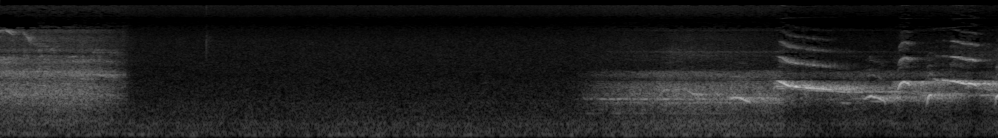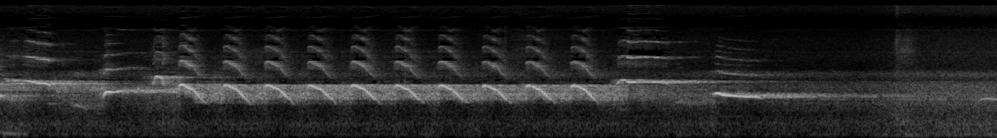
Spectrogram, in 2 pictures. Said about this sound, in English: This is just some random bird songs on YouTube and then slowed down.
